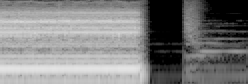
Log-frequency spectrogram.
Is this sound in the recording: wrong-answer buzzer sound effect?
yes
